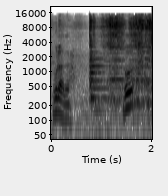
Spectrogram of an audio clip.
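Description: A steel scraper dragged through coarse concrete mix over the steel mould of a cinder-block machine: a loud rasping scrape with a metallic ringing, starting about a second in, under a man's speech.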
